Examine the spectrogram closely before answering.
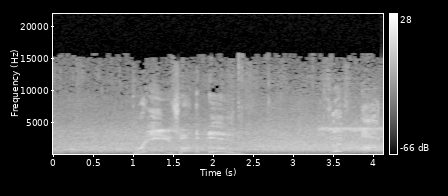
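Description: Football players collide with thuds on a tackle.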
